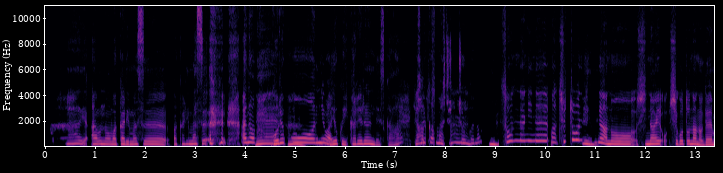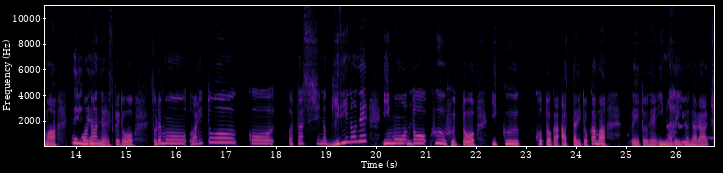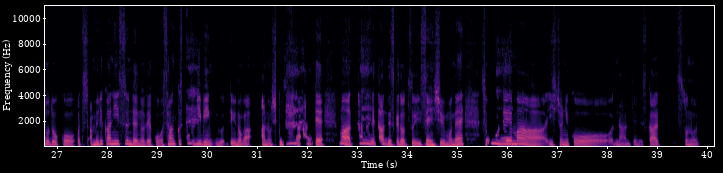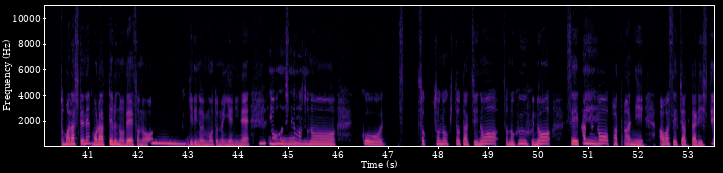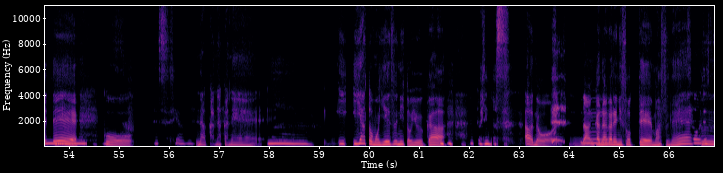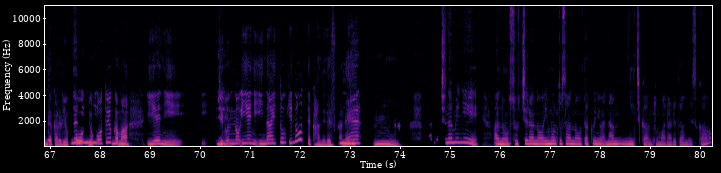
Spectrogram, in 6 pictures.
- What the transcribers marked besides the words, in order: chuckle; other background noise; in English: "サンクスギビング"; laughing while speaking: "わかります"
- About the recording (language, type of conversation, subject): Japanese, advice, 旅行や出張で日常のルーティンが崩れるのはなぜですか？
